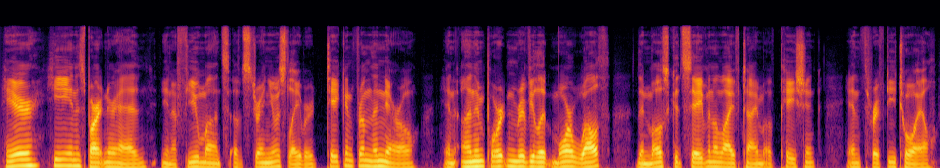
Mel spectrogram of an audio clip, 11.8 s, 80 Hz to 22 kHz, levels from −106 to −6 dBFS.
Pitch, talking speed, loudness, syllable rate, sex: 110 Hz, 175 wpm, -18 LUFS, 4.8 syllables/s, male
